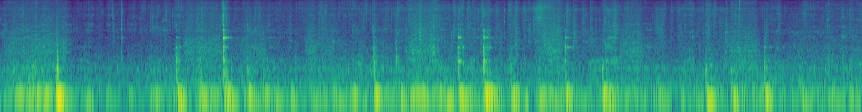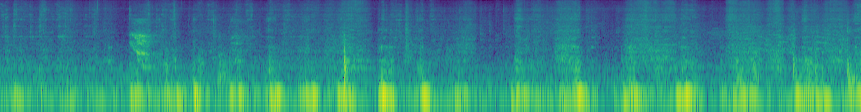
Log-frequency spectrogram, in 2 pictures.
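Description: Sourdough ingredients are mixed by hand in a bowl, giving a steady, close run of rubbing, scraping and thudding sounds that rise and fall for nearly half a minute, with no talking.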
